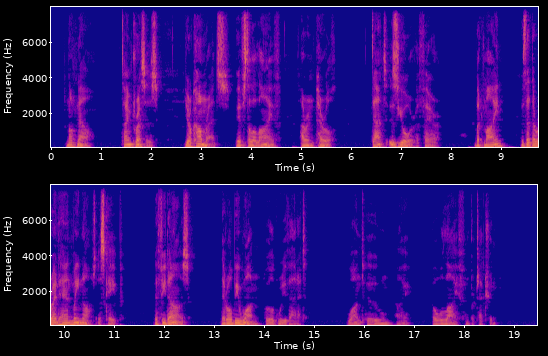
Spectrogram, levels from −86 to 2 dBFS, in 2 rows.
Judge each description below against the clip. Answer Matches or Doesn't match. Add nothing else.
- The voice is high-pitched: Doesn't match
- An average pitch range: Matches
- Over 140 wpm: Doesn't match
